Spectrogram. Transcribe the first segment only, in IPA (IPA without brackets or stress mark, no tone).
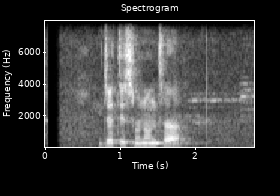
d͡z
